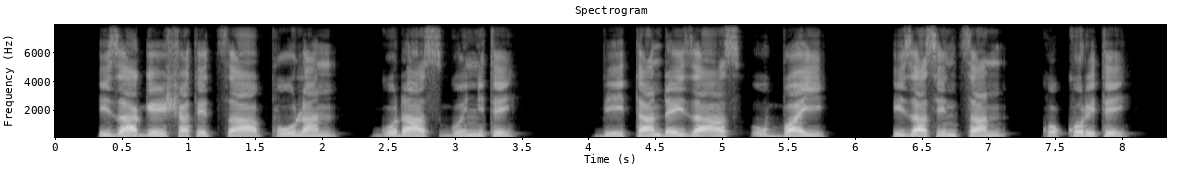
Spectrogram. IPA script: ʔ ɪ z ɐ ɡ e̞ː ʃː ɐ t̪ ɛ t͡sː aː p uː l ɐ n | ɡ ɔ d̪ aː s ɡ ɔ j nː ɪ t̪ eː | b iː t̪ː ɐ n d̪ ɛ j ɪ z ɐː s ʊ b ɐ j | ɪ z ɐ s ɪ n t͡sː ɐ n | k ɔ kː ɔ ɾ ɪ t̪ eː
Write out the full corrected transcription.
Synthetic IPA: ʔ ɪ z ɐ ɡ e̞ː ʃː ɐ t̪ ɛ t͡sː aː p uː l ɐ n | ɡ ɔ d̪ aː s ɡ ɔ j nː ɪ t̪ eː | b iː t̪ː ɐ n d̪ ɛ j ɪ z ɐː s ʊ bː ɐ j | ɪ z ɐ s ɪ n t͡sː ɐ n | k ɔ kː ɔ ɾ ɪ t̪ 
